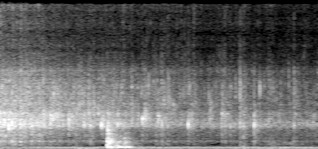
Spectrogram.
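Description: Small onions dropped into hot oil with popping mustard seeds, a steady bright sizzle with a brief louder burst as they hit the pan, continuing without voices.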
